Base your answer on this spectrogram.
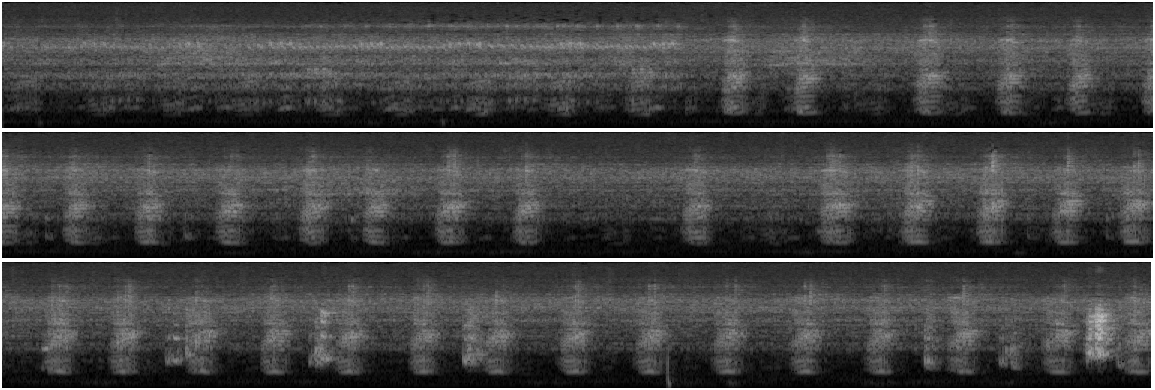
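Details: Green tree frog croaking: short nasal notes repeated steadily about twice a second for most of the recording, with a soft background hiss throughout.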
